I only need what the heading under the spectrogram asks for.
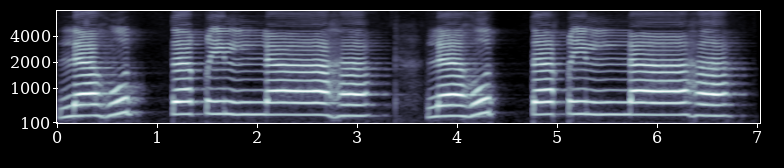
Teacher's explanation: ہا کو تا سے ملا رہے، کیونکہ تا کے اوپر شد ہے یعنی کہ تشدید ہے، اور تشدید والے حرف کو 2 مرتبہ پڑھا جاتا ہے۔ · لفظ اللہ کا لام باریک رکھ رہے کیونکہ قاف کے نیچے کیا ہے، زیر کی حرکت ہے۔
